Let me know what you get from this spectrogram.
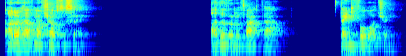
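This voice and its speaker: A man's voice: low-pitched, fairly even intonation, measured pace, a little mellow, echoey room. A man in his twenties talking casually and earnestly to camera, rambling a bit, asking "right?" and swearing now and then. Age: 20s. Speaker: vlogger. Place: room in Bogota.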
